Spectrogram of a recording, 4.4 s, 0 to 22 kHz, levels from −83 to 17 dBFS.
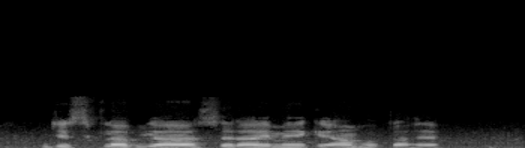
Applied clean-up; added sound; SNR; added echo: none; none; none; none.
